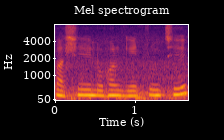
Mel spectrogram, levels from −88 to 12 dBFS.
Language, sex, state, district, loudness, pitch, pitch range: Bengali, female, West Bengal, North 24 Parganas, -11 LUFS, 205 Hz, 200-215 Hz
